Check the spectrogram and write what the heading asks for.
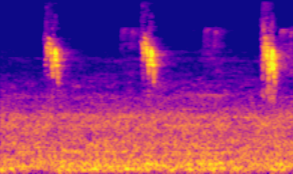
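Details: Sparrow chirps, three bright high notes about one second apart, each followed by a faint thin tone, with steady low background hum.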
